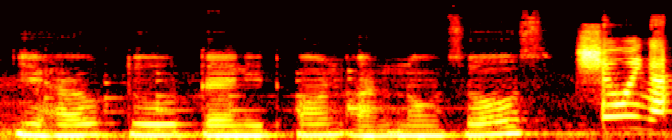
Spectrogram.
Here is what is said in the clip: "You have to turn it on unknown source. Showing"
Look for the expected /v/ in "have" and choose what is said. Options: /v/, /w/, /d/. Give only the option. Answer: /w/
